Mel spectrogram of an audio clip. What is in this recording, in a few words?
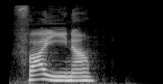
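"Faina", Sardinian word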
